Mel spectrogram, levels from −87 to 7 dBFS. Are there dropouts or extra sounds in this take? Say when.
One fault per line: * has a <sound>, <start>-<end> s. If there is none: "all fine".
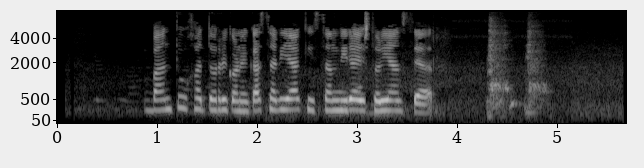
* has a cough, 4.3-5.0 s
